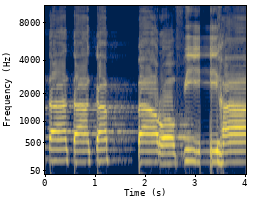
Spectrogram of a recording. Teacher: Ha disebut mad tabi'i, panjangnya 2 harokat saja. Meskipun dihentikan, tetap 2 harokat.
